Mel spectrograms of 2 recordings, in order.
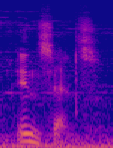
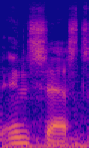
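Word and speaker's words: incense: in cents cool I used to think that was called incest and that was how that was pronounced that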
